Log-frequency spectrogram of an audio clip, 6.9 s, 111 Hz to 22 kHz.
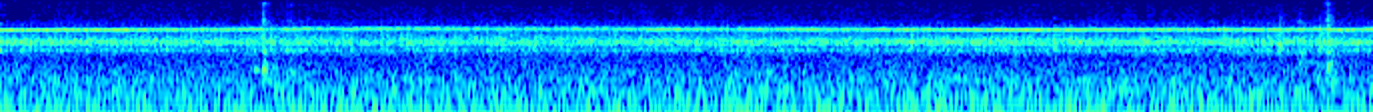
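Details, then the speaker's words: Sparton Model 5049 radio whose IF stages break into oscillation when peaked: a steady piercing squeal over faint hiss. Paralleling a capacitor made no change. "So the plan here was to parallel this capacitor. Okay, you can hear the oscillation kick right in."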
